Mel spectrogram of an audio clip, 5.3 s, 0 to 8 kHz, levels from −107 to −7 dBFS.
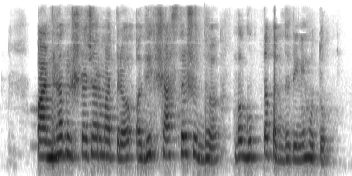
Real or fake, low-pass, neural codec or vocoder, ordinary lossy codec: fake; 7.2 kHz; codec, 44.1 kHz, 7.8 kbps, DAC; AAC, 32 kbps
